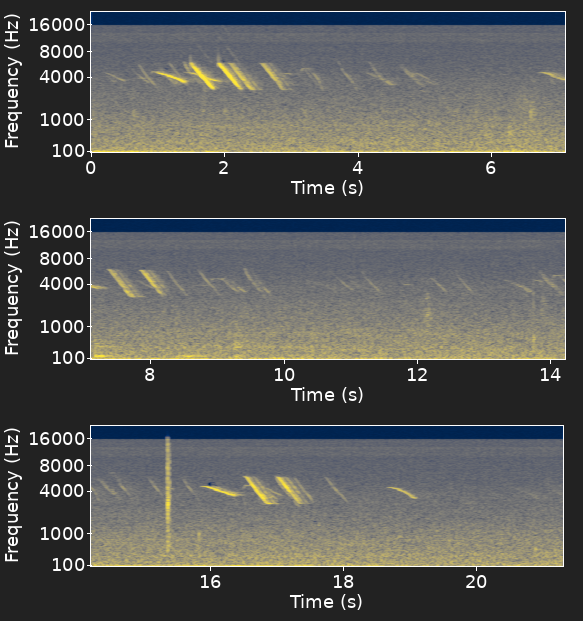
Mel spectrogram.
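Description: A songbird singing in short bouts of quick, downward-sweeping whistled notes, three main phrases with pauses between, over a faint low steady hum; a single sharp click cuts in about fifteen seconds in.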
